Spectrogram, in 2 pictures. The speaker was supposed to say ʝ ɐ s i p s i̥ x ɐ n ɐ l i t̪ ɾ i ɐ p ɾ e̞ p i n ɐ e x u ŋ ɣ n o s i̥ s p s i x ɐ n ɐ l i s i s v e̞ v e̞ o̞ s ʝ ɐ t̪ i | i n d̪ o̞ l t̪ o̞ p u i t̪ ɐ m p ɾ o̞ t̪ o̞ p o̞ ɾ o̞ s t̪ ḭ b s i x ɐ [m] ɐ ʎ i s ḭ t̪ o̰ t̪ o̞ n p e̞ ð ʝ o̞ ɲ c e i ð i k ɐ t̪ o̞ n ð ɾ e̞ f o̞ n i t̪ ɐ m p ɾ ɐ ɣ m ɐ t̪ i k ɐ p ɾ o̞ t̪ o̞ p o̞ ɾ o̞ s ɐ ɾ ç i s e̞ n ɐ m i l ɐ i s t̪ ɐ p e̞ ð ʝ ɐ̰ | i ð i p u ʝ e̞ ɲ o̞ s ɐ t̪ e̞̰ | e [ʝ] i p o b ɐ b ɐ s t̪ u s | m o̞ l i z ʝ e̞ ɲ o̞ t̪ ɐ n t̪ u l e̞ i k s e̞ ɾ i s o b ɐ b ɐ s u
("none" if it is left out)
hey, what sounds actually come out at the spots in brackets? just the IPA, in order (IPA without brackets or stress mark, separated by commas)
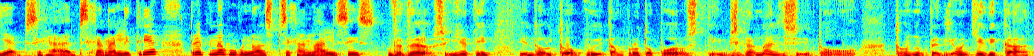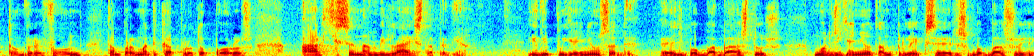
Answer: n, ʎ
